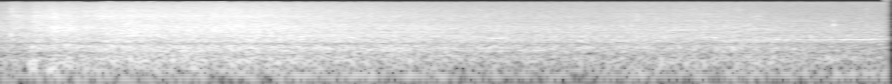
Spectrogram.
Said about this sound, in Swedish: Det hörs lång väg hur det dånar och vrålar. Ibland bara suckar det i tunga vågor som rullar mot klipporna.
